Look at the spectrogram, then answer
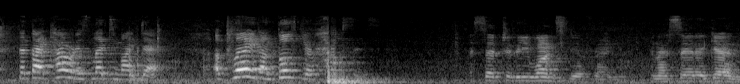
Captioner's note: stomp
